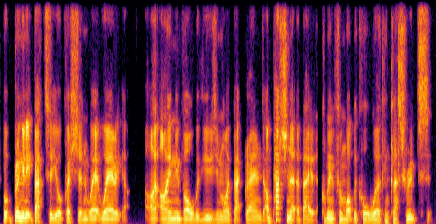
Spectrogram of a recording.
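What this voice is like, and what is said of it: Birmingham English accent. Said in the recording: “my accent is a true Birmingham accent ... they've got the Birmingham accent like myself”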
